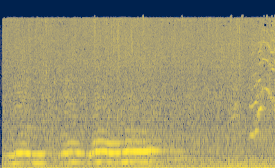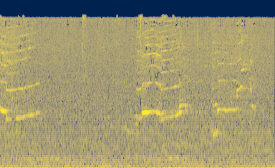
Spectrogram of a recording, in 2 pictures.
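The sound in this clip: Whale song recorded underwater: low, repeating moans give way after a pause to higher, sweeping whoops and cries, all over a constant rushing hiss.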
